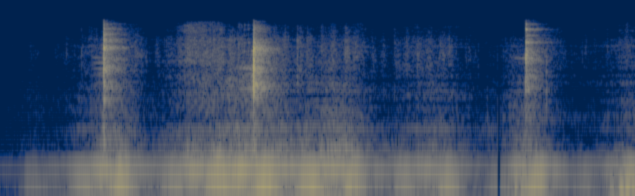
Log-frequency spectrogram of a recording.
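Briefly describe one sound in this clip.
A metal plate clinks sharply a few times.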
